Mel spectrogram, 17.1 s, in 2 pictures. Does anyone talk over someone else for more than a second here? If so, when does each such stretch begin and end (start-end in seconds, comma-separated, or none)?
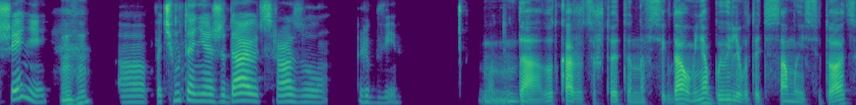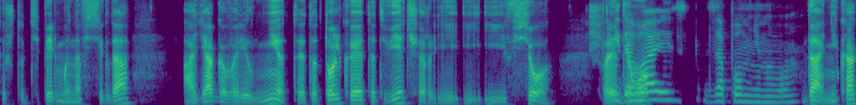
none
